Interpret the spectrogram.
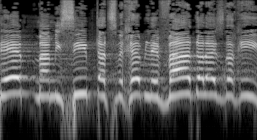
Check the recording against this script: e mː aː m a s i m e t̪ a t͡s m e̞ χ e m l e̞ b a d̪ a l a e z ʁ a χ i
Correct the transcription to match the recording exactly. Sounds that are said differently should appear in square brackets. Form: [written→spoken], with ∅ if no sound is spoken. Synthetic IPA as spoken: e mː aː m [a→i] s i m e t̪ a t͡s m e̞ χ e m l e̞ [b→v] a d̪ a l a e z ʁ a χ i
